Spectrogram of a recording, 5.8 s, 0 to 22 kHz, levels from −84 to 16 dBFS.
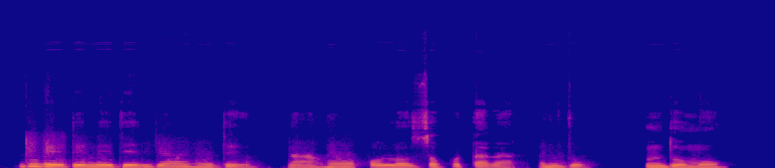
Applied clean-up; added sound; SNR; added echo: neural mask model DeepFilterNet 3.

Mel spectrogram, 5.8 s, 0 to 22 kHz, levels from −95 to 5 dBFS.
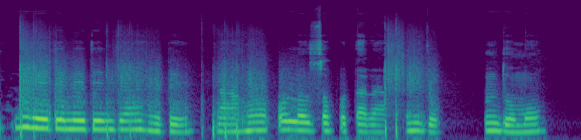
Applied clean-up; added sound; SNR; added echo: neural mask model RNNoise.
